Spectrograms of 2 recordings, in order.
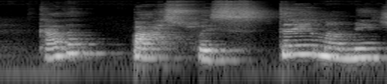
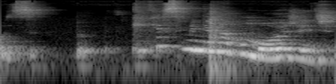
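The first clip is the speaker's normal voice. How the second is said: riso espantado; 7 semitones higher than usual. Real, not acted. Espanto rindo do personagem.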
